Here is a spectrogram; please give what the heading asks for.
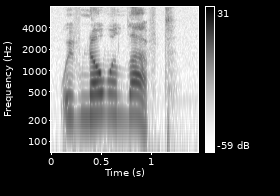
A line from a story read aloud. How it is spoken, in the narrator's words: an old voice called out from inside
